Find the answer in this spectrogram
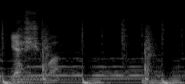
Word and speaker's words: Yeshua: Kind of like Hebrew, they don't pronounce J, they say ya. Ya. It's Joshua. Yeshua. Instead of Joshua.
